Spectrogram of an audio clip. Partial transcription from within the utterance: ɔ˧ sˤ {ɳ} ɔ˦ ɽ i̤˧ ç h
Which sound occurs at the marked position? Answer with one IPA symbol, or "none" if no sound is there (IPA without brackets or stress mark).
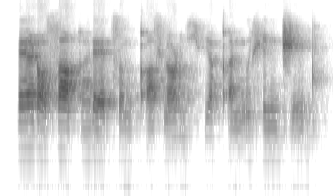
ɳ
